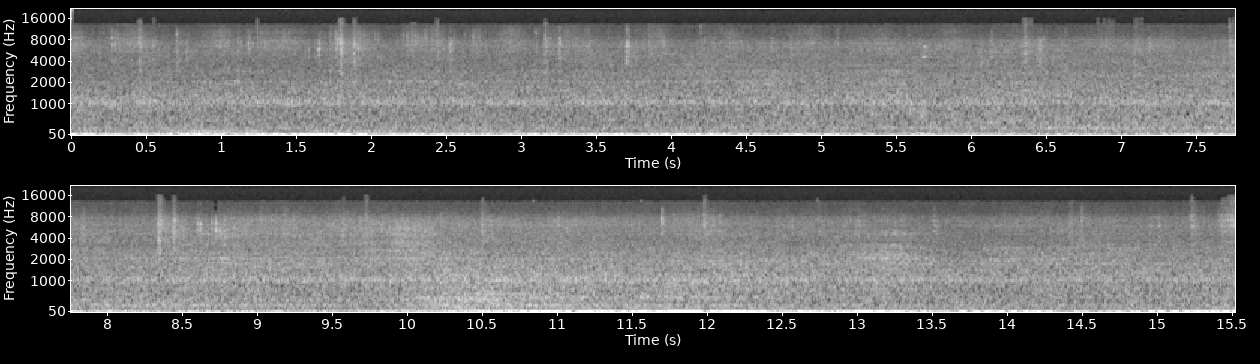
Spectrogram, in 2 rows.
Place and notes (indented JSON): {
  "title": "Vilnius, Lithuania, standing under Liubertas bridge",
  "date": "2021-03-03 14:15:00",
  "description": "Standing under bridge, listening to cityscape.",
  "latitude": "54.69",
  "longitude": "25.26",
  "altitude": "80",
  "timezone": "Europe/Vilnius"
}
